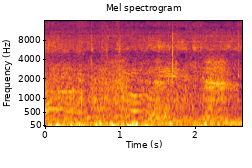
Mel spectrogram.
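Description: Boat on a river in the Jayantia Hills of Meghalaya, a low steady engine drone with water wash running throughout, moderately near and faint, with some wind noise on the microphone.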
